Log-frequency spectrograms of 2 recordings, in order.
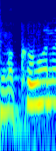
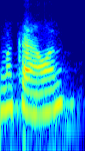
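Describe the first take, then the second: First: The name is said like 'McCoon'. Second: The name is said like 'McCowan'. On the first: The speaker is not from upstate New York. The speaker calls it wrong. "Don't pronounce it McCoon. You can tell you're not from upstate New York if you say" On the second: The speaker is from upstate New York. The speaker calls it right. "instead of"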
